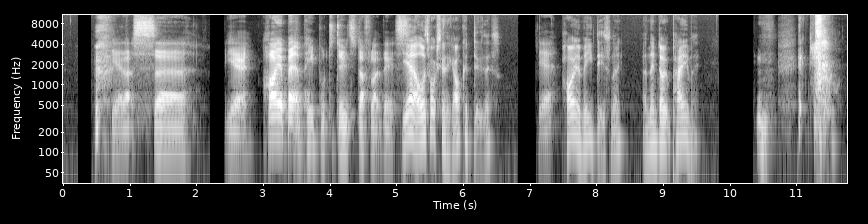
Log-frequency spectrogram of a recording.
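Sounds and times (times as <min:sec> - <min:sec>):
speech: 0:00.5 - 0:09.6, 0:10.4 - 0:11.7
loud sneeze: 0:11.1 - 0:11.7.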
